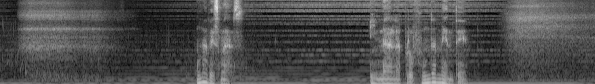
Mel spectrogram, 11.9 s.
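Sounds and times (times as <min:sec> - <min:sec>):
deep exhale during a guided breathing exercise: 0:00.4 - 0:02.6, 0:10.1 - 0:11.8
speech: 0:04.0 - 0:04.9, 0:07.4 - 0:09.4.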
